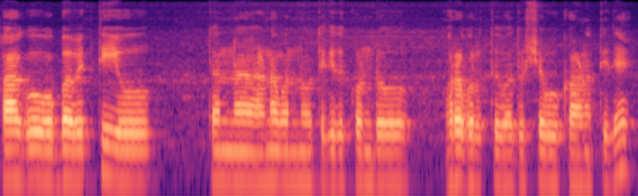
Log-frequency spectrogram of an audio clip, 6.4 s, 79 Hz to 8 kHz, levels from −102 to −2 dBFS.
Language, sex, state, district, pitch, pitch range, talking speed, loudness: Kannada, male, Karnataka, Bangalore, 115 Hz, 110-120 Hz, 95 wpm, -19 LUFS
